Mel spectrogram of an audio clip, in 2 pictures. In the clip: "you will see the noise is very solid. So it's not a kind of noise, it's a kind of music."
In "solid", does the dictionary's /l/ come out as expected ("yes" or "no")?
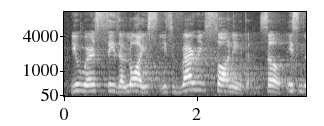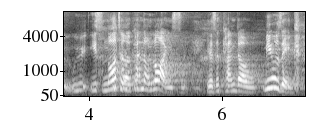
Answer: no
